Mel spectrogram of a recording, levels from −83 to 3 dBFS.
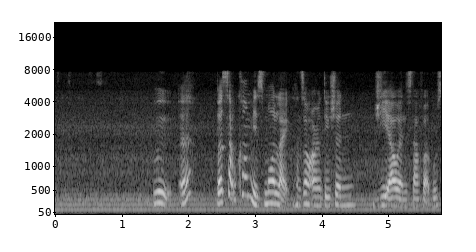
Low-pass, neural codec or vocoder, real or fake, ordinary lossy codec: none; none; real; none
